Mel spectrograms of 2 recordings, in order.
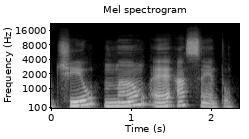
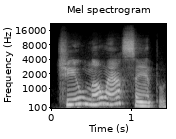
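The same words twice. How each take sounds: First: Tio não é acento said slowly and softly; slow, soft repeat. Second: Não punched high; emphatic repeat. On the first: Teacher repeating the rule to students, slow and soft. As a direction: let the rule sink in, slowly. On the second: Teacher drilling the rule to students, punching não. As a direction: stress the não in Tio não é acento. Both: Shown as a demonstration.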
